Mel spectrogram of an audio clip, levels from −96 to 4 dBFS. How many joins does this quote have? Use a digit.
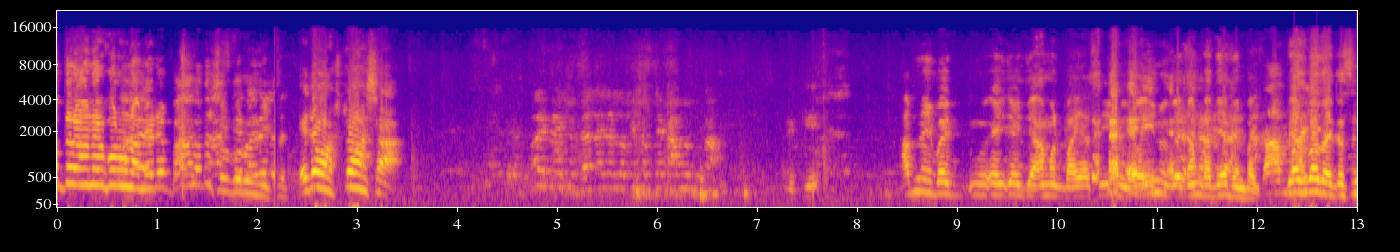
1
